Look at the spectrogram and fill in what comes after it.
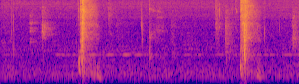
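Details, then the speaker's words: Four-week-and-two-day-old infant: two small, sharp, hissing sneezes about two seconds apart. Sneezing. "bless you it's so exciting I had to sneeze"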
